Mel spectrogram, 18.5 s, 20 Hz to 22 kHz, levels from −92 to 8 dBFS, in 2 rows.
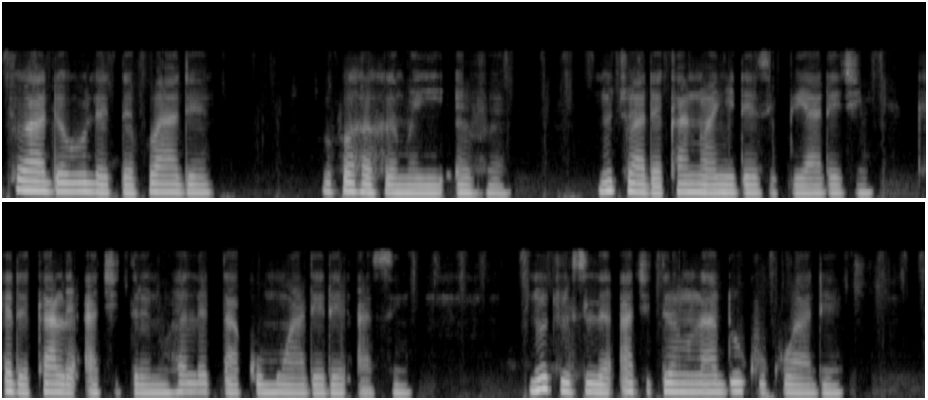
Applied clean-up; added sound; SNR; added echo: neural separator model SepFormer DNS4.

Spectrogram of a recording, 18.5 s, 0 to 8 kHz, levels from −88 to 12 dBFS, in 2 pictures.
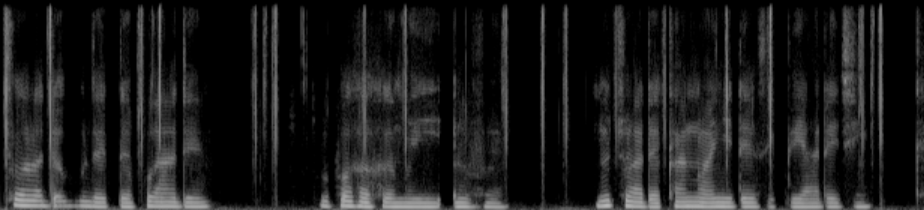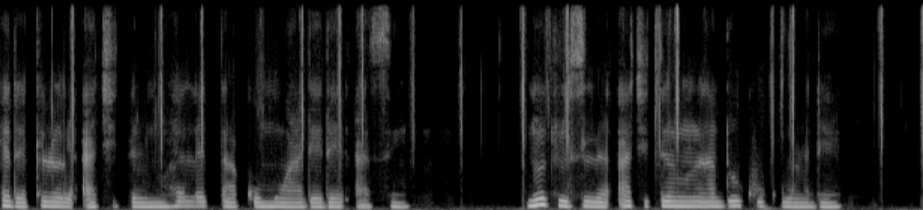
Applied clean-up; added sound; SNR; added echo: neural diffusion model UNIVERSE++.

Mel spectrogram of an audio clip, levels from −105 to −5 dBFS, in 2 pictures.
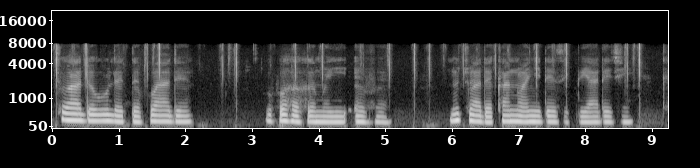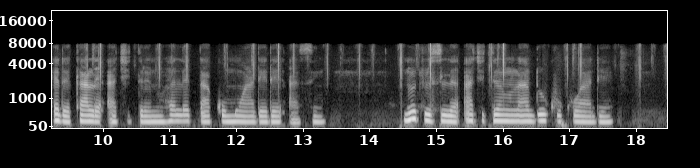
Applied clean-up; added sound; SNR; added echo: none; Scissors; 14 dB; none.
